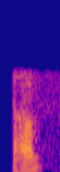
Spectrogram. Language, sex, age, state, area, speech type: Sanskrit, male, 18-30, Madhya Pradesh, urban, conversation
